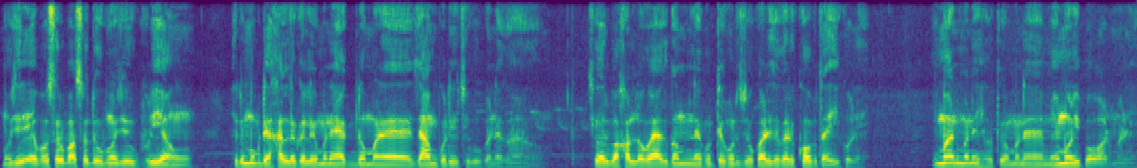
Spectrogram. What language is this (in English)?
Assamese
